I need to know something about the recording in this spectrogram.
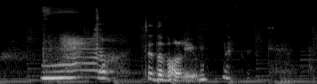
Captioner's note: smooch sound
